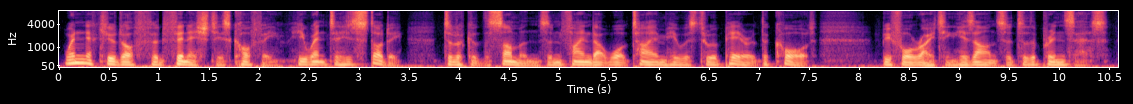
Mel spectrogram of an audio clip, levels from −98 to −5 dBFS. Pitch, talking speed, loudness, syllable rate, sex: 90 Hz, 200 wpm, -21 LUFS, 5.2 syllables/s, male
